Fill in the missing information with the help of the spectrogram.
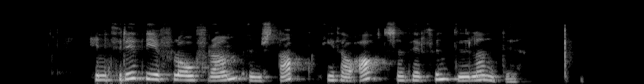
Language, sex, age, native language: Icelandic, female, 60-69, Icelandic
